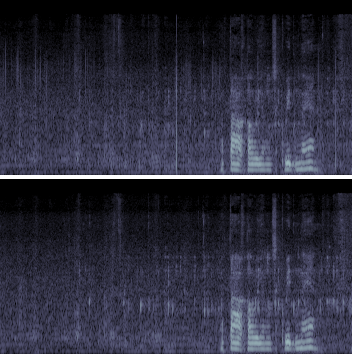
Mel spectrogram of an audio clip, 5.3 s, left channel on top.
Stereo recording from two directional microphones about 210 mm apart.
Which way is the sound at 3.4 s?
20° right (ahead or behind).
